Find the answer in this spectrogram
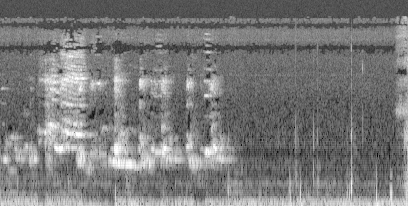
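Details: Magpies singing: a rich burst of warbled, fluting and chattering notes for about three seconds, then quieter scattered clicks over a steady low rumble.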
